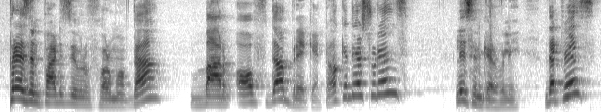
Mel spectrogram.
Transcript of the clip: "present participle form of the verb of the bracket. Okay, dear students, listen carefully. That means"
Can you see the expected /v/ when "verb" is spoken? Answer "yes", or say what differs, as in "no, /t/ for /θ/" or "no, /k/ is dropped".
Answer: no, /b/ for /v/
